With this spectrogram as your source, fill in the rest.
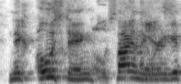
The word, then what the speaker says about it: Oosting: Oh, I keep mispronouncing your damn name. Nick Oosting.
